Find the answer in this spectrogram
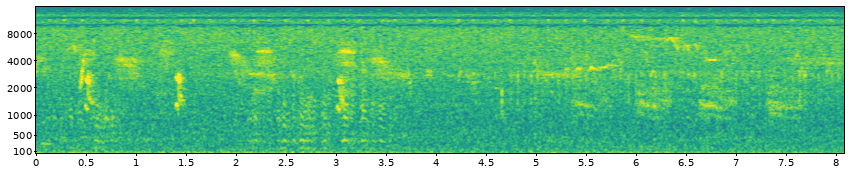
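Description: Faint birdsong from small birds: scattered short chirps and calls, with one brief rising call about five seconds in, over a low steady background rumble.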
